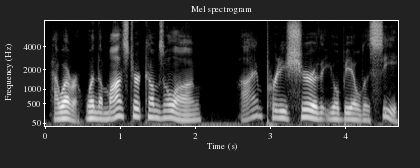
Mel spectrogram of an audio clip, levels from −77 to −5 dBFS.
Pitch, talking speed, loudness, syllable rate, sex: 140 Hz, 230 wpm, -19 LUFS, 6.3 syllables/s, male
